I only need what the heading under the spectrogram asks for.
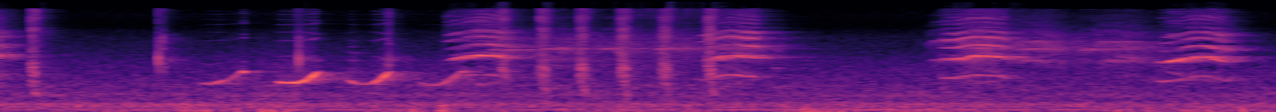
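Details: Green parrots give harsh, harmonic squawks, first a row of short rising notes, then louder bursts of screeching calls, over steady low background noise.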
